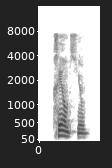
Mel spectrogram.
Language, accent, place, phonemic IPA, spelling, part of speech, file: French, France, Lyon, /pʁe.ɑ̃p.sjɔ̃/, préemption, noun, LL-Q150 (fra)-préemption.wav
- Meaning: preemption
